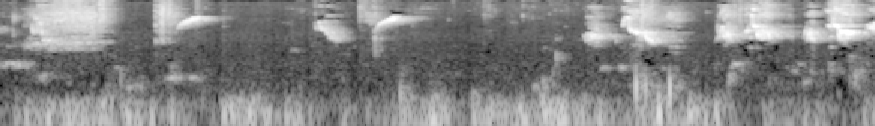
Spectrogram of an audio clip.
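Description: Small birds chirping: scattered short calls with a couple of quick rising whistled notes, and a busier run of chirps near the end, over a low rumble.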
